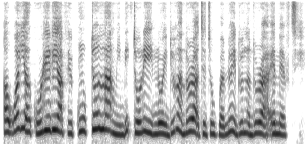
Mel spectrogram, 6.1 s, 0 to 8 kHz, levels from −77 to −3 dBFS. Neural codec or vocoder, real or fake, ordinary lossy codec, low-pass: codec, 16 kHz, 0.5 kbps, FunCodec, trained on LibriTTS, 25 frames a second; fake; none; none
